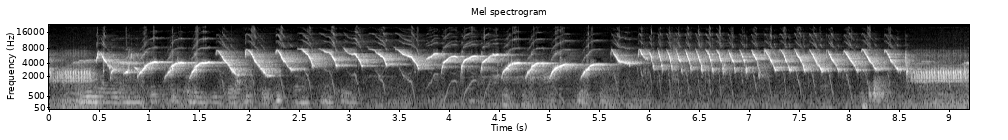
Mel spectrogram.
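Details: Canary song used as a lure to get young canaries singing quickly: continuous fast runs of high downward-sweeping notes rolled into trills, opening and closing with a short harsh buzzy note, delivered loud and unbroken.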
